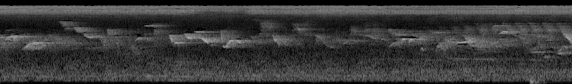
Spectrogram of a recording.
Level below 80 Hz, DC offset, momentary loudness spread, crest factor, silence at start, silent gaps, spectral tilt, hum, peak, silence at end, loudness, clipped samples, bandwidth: -74 dBFS; under 0.1%; 3 LU; 16 dB; 0 s; none; 0.5 dB/octave; none; -10 dBFS; 0 s; -22 LUFS; under 0.1%; 16.5 kHz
